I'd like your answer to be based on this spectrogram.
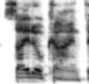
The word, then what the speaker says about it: cytokine: as an aside, in this case, mice, thank God, by stimulating this cytokine storm. Is that how you pronounce it? I'm sorry, my medical pronunciation is horrendous. But this is basically cytokine. – Thank you so much.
